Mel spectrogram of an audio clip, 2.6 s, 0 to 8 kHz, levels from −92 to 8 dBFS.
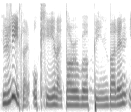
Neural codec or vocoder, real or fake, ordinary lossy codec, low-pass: none; real; none; 7.2 kHz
